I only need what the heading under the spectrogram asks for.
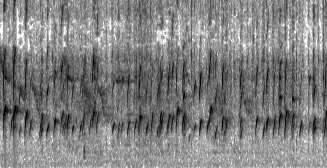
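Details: Several European goldfinches in a group chatter, used to stimulate males to sing, with mating and readiness calls: dense, rapid high twittering notes tumbling over one another, with fast trills and sharp chirps throughout.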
